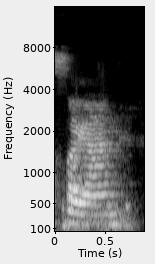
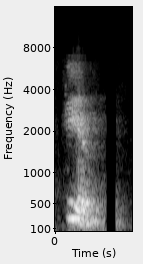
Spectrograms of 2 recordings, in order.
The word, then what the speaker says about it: Cian: So my name is Cian. I'm a software engineer at Red Hat. Not Cian, not Cian, not Cyan.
